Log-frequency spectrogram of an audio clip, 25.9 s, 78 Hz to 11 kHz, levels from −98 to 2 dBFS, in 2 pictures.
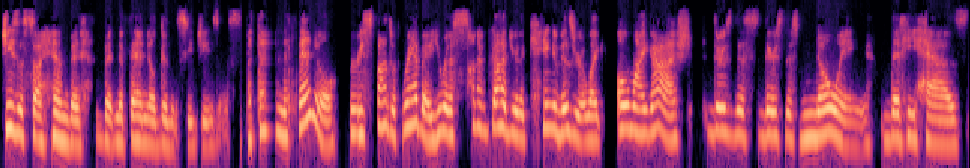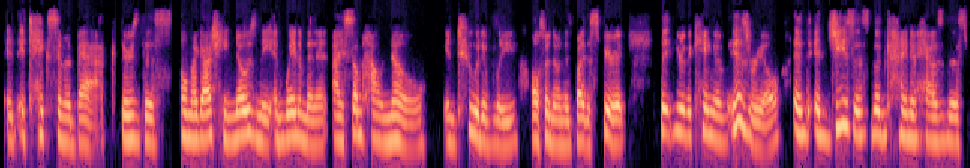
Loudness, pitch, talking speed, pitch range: -19 LUFS, 195 Hz, 185 wpm, 175-220 Hz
